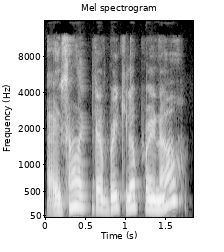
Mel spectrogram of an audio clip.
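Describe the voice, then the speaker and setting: A man joking loudly in casual banter over a voice call whose audio keeps breaking up. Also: sits high, animated, normal speed, no room sound. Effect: breaking-up voice chat audio. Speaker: guest on a call.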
